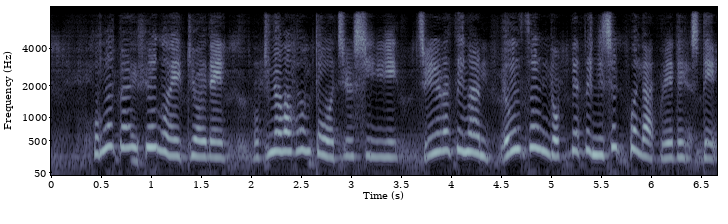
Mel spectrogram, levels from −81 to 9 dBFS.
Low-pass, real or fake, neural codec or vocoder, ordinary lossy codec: 7.2 kHz; fake; codec, 16 kHz, 0.5 kbps, FreqCodec, larger model; none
